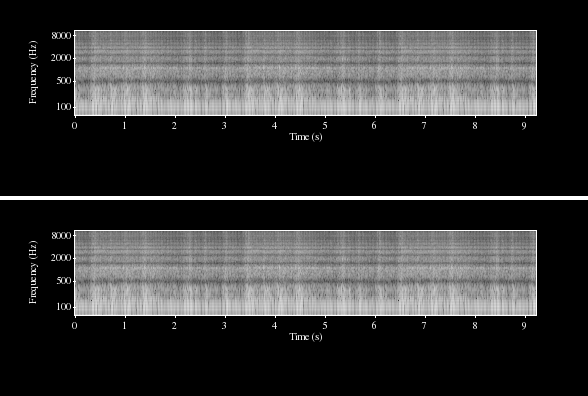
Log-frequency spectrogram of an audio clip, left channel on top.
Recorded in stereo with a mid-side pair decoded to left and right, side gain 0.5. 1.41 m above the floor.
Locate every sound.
0.0 s a motorcycle: straight ahead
